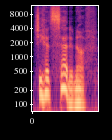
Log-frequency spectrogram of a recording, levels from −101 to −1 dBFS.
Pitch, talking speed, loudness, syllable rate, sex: 135 Hz, 215 wpm, -16 LUFS, 5.0 syllables/s, male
